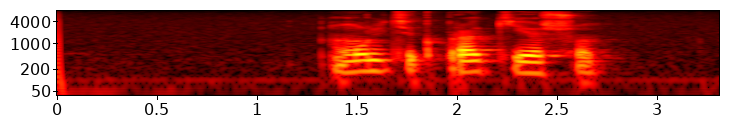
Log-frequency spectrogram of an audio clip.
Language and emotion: Russian, neutral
